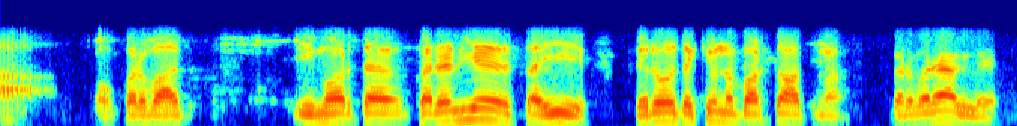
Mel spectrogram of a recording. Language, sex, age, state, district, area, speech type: Maithili, male, 60+, Bihar, Araria, urban, conversation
